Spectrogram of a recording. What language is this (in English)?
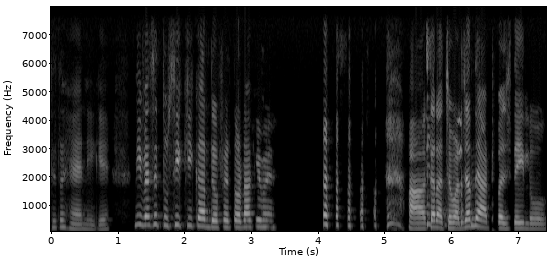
Punjabi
